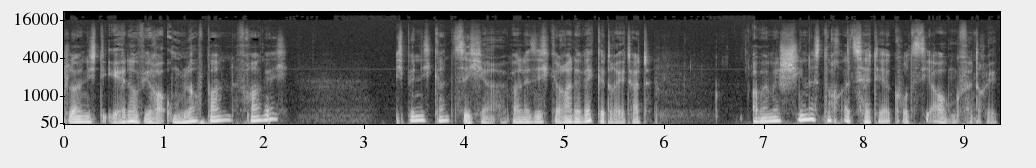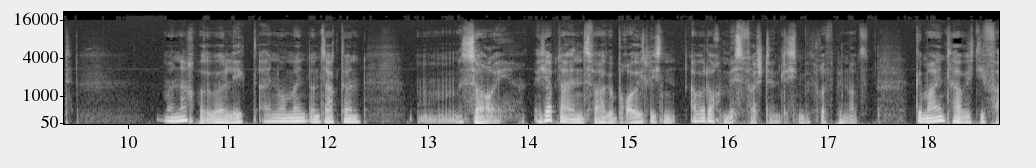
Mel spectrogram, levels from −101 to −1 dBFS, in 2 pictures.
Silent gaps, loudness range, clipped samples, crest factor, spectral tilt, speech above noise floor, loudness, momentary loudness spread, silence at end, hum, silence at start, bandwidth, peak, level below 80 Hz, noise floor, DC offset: none; 3 LU; under 0.1%; 18 dB; -5.5 dB/octave; 34 dB; -22 LUFS; 14 LU; 0 s; none; 0 s; 16 kHz; -4 dBFS; -34 dBFS; -55 dBFS; under 0.1%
